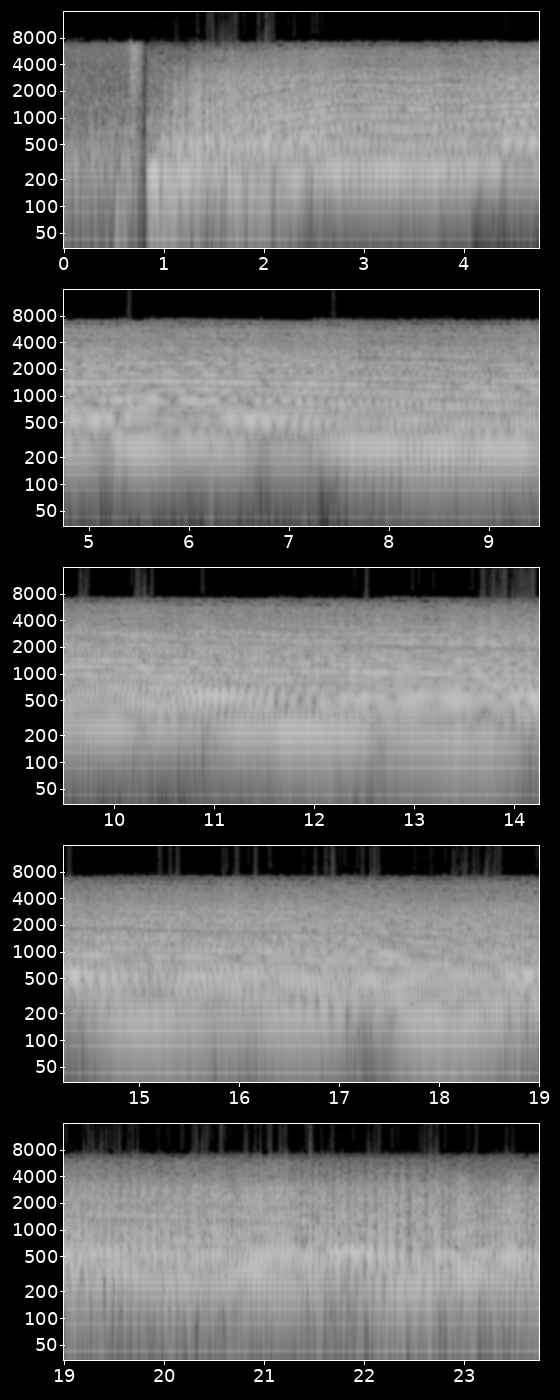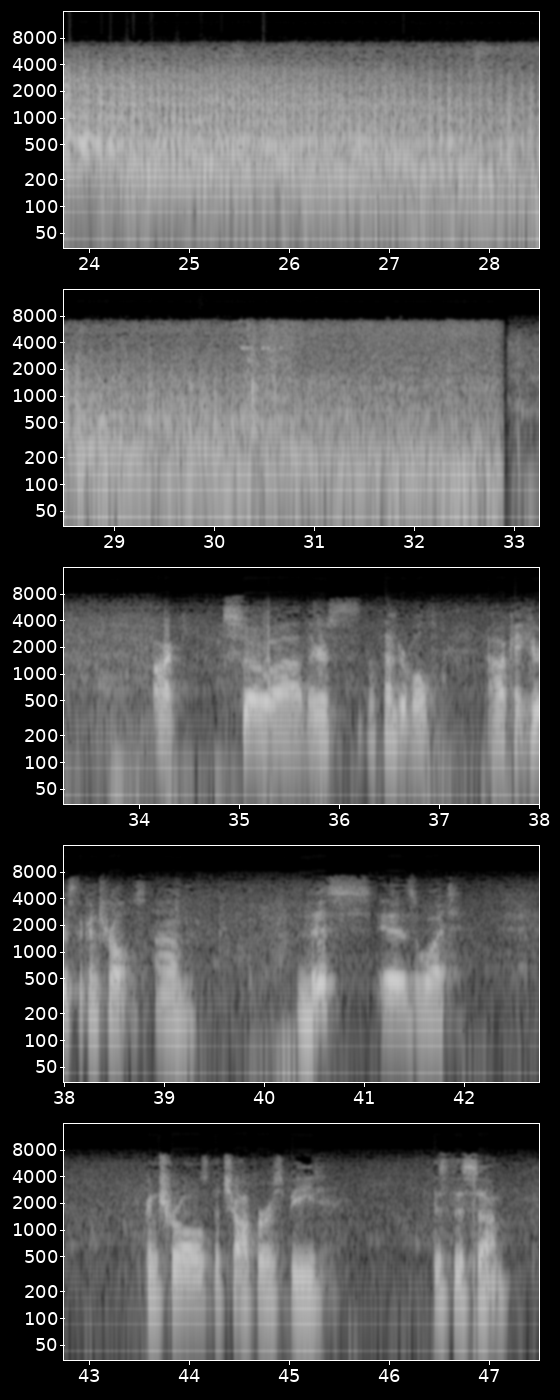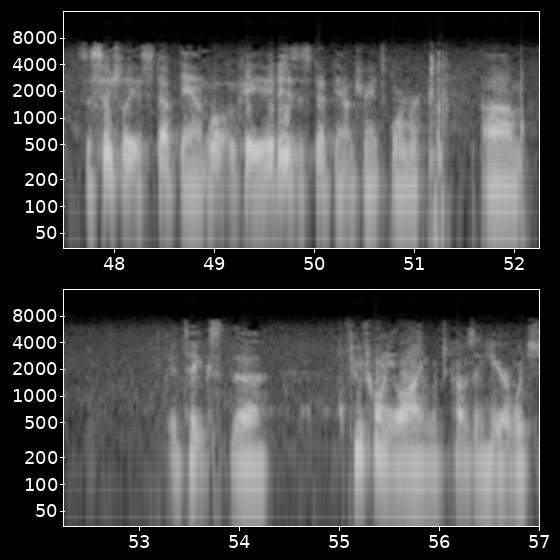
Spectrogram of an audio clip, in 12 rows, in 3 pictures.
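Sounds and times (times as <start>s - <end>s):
tornado siren winding down: 0.0s - 40.6s.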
